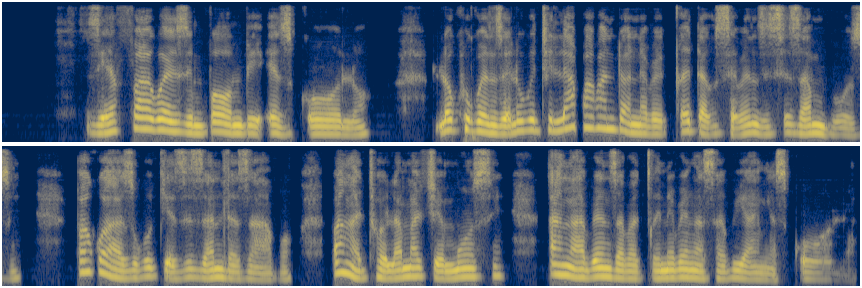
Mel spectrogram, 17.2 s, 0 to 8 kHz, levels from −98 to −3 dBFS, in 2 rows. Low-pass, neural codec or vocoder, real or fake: 7.2 kHz; codec, 16 kHz, 8 kbps, FunCodec, trained on Chinese and English, 25 frames a second; fake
